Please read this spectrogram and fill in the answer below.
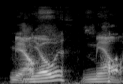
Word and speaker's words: Meowth: How do you pronounce that? Hot Meowth? Meowth.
